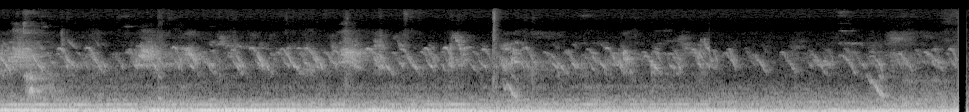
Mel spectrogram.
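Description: Small chicks cheep rapidly and constantly, close by.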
